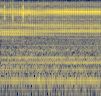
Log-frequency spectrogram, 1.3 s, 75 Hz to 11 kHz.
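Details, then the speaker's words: Frigidaire FRS23W3AW1 refrigerator, owned since 2005, on its second fan motor: constant buzzing drone with a high whistle and rough flutter as the freezer evaporator fan blade hits built-up ice, which can stall the fan completely. "it get to the point where it would be so much ice and the evaporator fan to the point where it would stall out the fan completely"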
